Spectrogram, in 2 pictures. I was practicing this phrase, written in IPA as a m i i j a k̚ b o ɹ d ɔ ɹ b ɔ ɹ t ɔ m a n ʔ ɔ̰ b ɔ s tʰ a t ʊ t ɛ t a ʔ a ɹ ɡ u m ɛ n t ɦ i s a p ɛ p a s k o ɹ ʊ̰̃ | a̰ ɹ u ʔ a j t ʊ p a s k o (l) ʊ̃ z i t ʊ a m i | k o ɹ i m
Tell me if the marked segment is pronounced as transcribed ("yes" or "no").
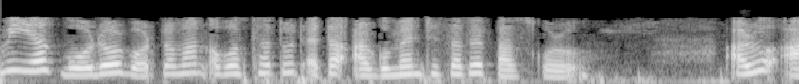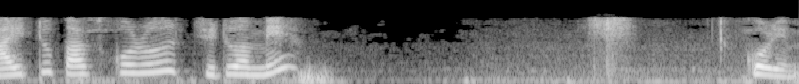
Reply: no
